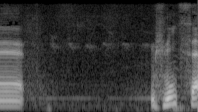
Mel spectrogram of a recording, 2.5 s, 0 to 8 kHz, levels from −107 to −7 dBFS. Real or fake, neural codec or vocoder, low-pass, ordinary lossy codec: real; none; 7.2 kHz; none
